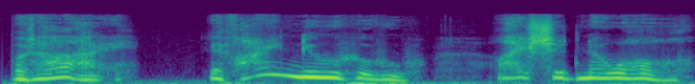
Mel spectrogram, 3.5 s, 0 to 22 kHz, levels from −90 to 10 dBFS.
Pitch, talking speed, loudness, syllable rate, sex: 200 Hz, 155 wpm, -15 LUFS, 3.8 syllables/s, female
